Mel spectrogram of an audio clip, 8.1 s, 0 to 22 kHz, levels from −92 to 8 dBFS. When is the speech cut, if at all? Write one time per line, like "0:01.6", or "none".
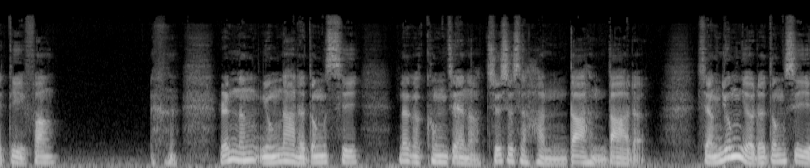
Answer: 0:01.2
